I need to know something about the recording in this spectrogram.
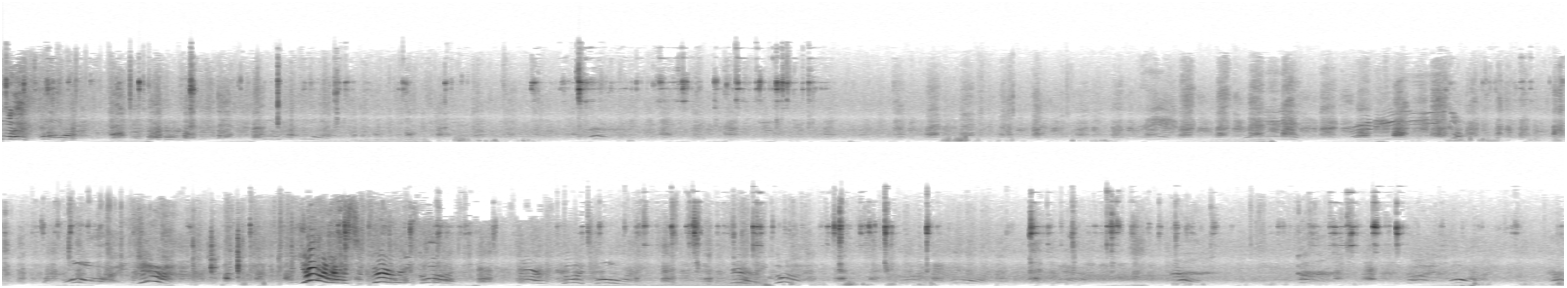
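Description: A German Shepherd whining and yipping in excitement, with short clicks and clatter throughout; the densest, loudest run of high whines and yips comes a little past halfway.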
